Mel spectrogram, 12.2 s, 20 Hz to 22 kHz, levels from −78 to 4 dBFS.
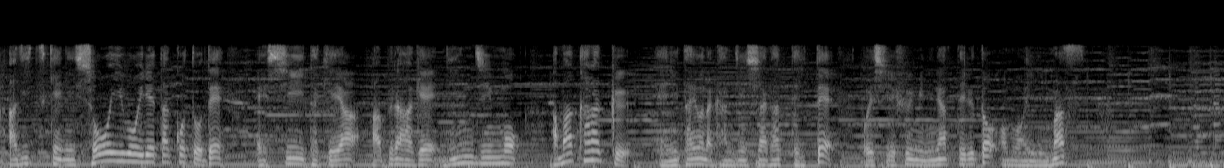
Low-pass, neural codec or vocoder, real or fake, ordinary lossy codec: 7.2 kHz; none; real; none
